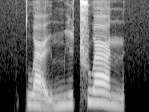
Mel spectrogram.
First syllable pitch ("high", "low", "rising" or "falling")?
low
